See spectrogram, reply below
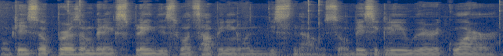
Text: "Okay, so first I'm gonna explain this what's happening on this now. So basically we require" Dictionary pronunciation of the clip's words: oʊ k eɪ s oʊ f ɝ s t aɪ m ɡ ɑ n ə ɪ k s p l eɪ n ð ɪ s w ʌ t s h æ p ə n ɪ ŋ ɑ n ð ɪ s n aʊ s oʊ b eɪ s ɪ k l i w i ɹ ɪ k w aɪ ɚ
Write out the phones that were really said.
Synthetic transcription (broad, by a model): oʊ k eɪ s oʊ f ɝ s aɪ m ɡ ɑ n ə ɪ k s p l eɪ n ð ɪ s w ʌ t s h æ p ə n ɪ ŋ ɑ n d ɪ s n aʊ s oʊ b eɪ s ɪ k l i w i ɹ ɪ k w aɪ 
